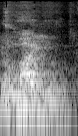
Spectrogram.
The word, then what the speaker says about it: 염화이온: 이때 우리는 소자로 끝나는 애는 소를 지워야 돼요. 그래서 뭐라고 읽어요? 염화이온. 산소화이온 아니고요. 산화이온. 이런 식으로 해서 소자는 지워주셔야 돼요. 자, 그러면 주로 음이온으로 되는 아이들이 모든 비금속이 아니지만 대다수 무슨 원소가 얘들아?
